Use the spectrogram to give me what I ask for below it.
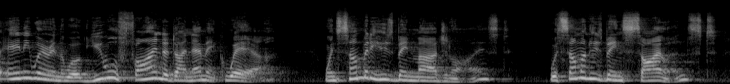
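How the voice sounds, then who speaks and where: A man preaching a sermon in a church, earnest and emphatic, telling a story with shifting pace. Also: high-pitched. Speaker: guest preacher.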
